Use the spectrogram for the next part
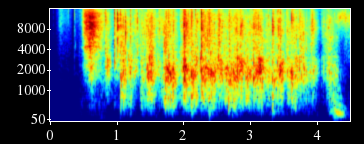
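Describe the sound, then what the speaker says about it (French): An audience at a business seminar breaks into applause after a short silence, a steady burst of clapping that holds for about four seconds before tapering off, with a murmur at the very end. "Vous pouvez applaudir"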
